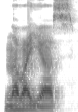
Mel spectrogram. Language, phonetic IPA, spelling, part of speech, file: Russian, [nəvɐˈjas], новояз, noun, Ru-новояз.ogg
- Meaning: 1. Newspeak (from George Orwell's "1984") 2. new language (generally with pejorative connotations); new argot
